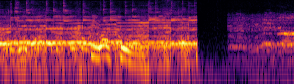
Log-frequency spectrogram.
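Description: Small bells clanking over a held drone note of pipe music, with a wavering call sliding down in pitch near the middle. The whole mix cuts off abruptly about three seconds in, leaving a moment of near silence.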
